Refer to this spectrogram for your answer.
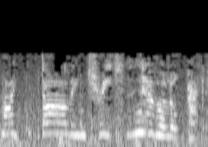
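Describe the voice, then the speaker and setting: A man's voice: extremely high pitch, fairly even intonation, unhurried, lo-fi sound, background noise. An actor playing a grandiose, flamboyant father of a troupe of poor players, declaiming floridly in a period radio drama. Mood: grand, doting.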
